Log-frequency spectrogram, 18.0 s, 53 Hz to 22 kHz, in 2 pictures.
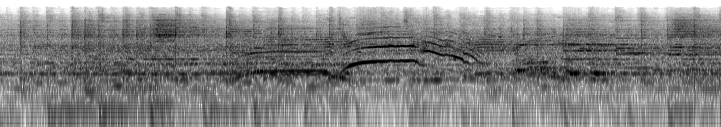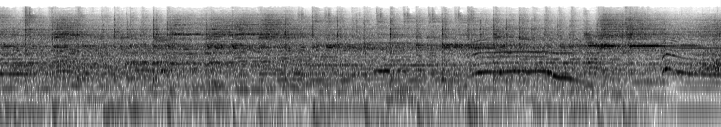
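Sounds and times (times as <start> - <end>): crowd cheering: 0.0 - 18.0
live country band playing: 0.0 - 18.0
loud whooping yell: 2.9 - 9.6, 14.8 - 18.0.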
